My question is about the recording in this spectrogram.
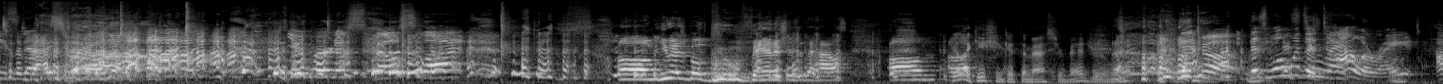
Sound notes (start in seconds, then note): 1.9 all laughing; 7.4 poofs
